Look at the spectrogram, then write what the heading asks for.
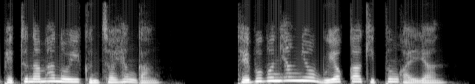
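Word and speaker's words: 香港: 해상 무역상들이 향나무 한구라고 불렀고 발음이 퍼짐 발음의 변화와 영문 표기 홍콩 광동어 발음 향강 영국 식민지 시절 영어 발음 편의로 홍콩 표기 표준 중국어로는 샹강이라고 읽음 발음 차이가 지역 정체성을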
